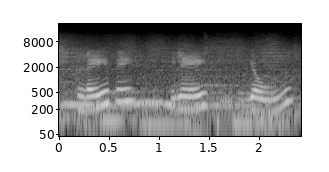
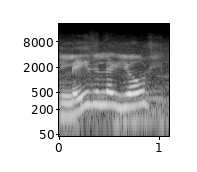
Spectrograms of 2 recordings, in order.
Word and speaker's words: Gleðileg jól: Gleðileg jól. Sounds actually like leiðileg jól. If you say it really quickly, you can actually. It sounds like that.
